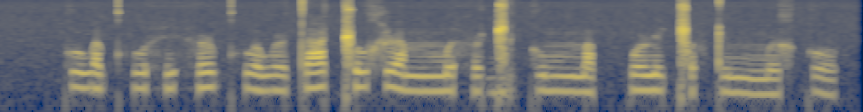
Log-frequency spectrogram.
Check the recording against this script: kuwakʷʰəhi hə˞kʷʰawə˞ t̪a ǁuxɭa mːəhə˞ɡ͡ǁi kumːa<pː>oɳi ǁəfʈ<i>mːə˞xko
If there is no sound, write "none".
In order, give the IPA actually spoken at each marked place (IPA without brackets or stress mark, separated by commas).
pː, i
